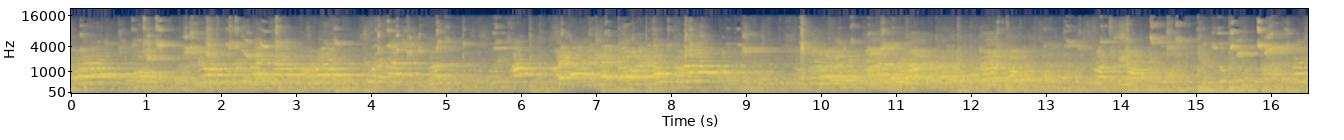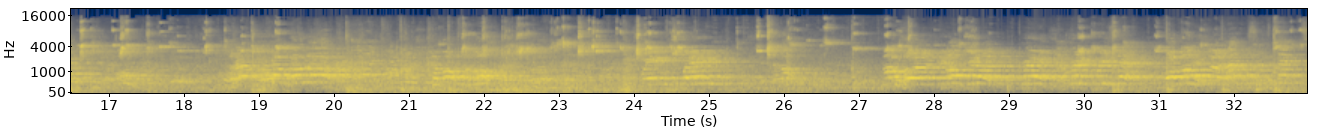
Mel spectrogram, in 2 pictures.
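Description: Basketball game sounds in a large echoing gym: a basketball bouncing on the hardwood floor with players' and spectators' voices calling out throughout.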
